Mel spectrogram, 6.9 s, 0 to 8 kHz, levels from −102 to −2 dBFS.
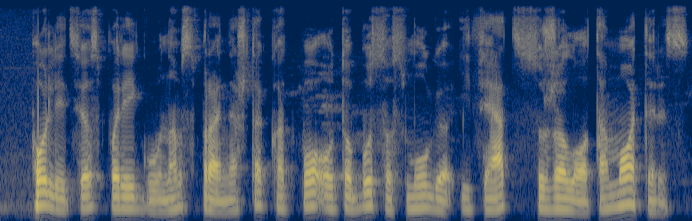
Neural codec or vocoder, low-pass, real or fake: none; 7.2 kHz; real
